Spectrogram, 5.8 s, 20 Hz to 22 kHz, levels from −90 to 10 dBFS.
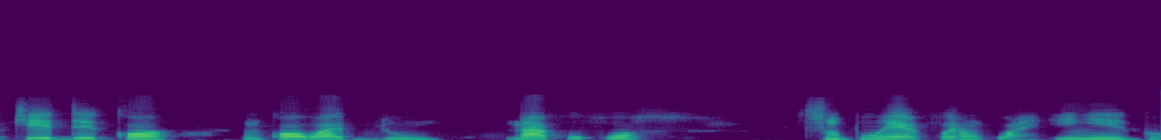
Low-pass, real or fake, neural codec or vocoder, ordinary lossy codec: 7.2 kHz; fake; codec, 16 kHz, 0.7 kbps, FocalCodec; none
